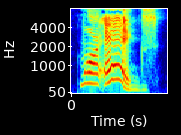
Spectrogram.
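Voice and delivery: high, loud delighted cry; excited exclamation. A narrator's reading. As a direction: marvel out loud. Delight at finding more eggs.

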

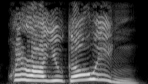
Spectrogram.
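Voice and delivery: high, loud called question; calling out. A narrator's reading. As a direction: call after someone leaving. Calling after Goose as she leaves.

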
